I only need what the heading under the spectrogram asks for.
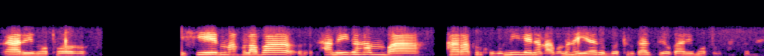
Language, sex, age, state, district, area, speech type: Bodo, female, 30-45, Assam, Udalguri, urban, conversation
